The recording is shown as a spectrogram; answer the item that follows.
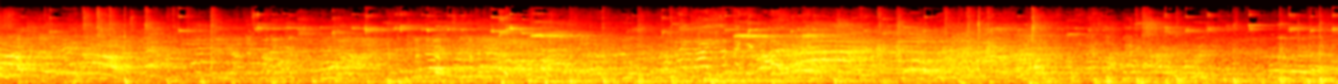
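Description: Basketball dribbled on a hardwood gym floor during a game, with short high sneaker squeaks and players and spectators calling out indistinctly, echoing in a large gym.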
